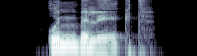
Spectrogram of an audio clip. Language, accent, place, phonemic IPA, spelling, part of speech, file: German, Germany, Berlin, /ˈʊnbəˌleːkt/, unbelegt, adjective, De-unbelegt.ogg
- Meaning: undocumented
